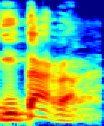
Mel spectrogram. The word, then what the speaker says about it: guitarra: Observa, tampoco se pronuncia la U. No es guerra, no es guitarra, es guerra, es guitarra. La U no se pronuncia, por lo tanto no forma diptongo.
